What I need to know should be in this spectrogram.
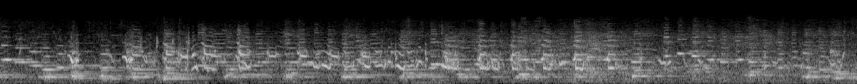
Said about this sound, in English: There's only one place that bird could have come from, and that's the North Berrington Turkey Farm.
